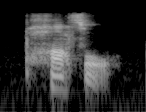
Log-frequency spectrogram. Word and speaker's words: Possel: There's a guy, a poker player, named Mike Possel, all right, and it's spelled like apostle, but without the A, all right, Mike Possel.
